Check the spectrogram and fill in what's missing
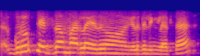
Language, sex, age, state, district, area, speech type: Tamil, male, 18-30, Tamil Nadu, Krishnagiri, rural, conversation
